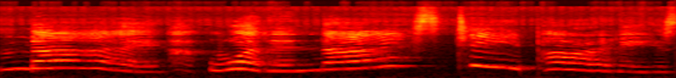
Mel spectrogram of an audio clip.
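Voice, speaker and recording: A woman's put-on character voice, squeaky and croaky at an extremely high pitch. Her pitch swings very widely over light background noise. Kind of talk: children's story, playful. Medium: read story. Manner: prim, genteel.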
